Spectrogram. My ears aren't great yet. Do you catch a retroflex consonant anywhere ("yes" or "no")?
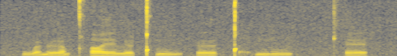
yes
